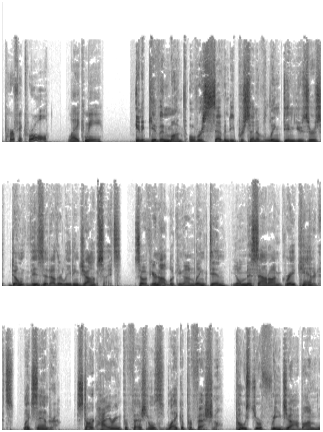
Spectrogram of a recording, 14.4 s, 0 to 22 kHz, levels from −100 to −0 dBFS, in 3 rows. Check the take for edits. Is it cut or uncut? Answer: uncut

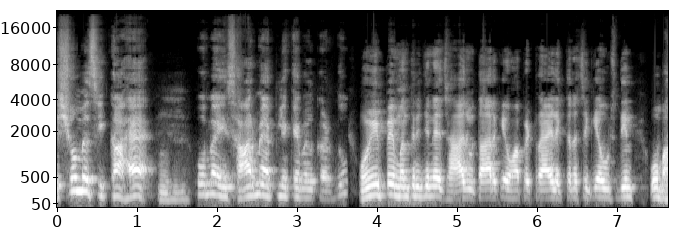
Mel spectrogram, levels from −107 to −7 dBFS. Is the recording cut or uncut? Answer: cut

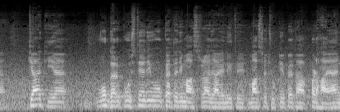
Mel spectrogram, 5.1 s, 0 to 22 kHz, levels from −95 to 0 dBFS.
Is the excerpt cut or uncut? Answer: uncut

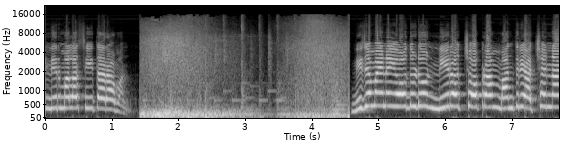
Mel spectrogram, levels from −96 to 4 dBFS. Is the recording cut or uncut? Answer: uncut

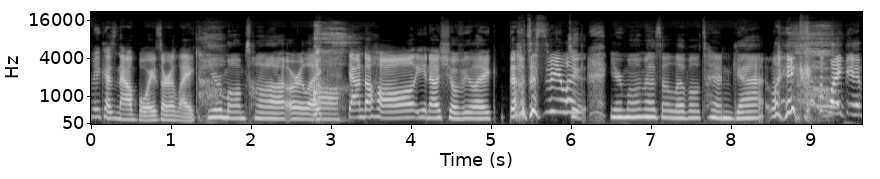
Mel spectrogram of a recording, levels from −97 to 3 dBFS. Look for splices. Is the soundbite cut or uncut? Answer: cut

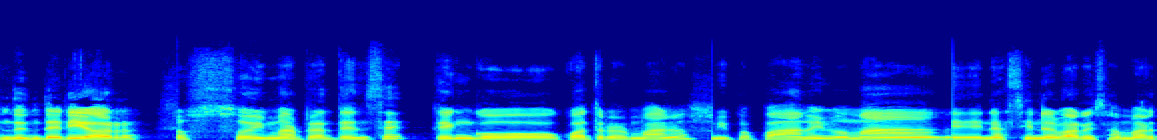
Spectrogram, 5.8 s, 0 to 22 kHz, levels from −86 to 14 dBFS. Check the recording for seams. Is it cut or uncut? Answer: cut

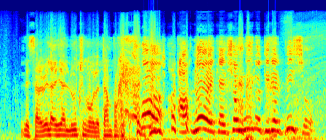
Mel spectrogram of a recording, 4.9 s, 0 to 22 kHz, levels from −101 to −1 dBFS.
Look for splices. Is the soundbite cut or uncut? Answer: uncut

